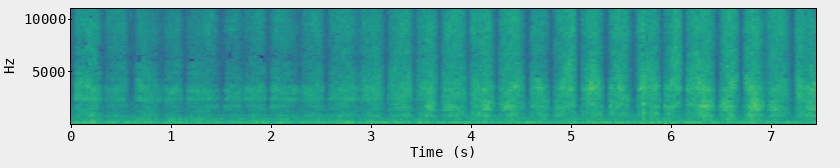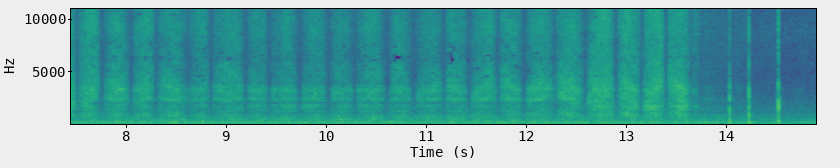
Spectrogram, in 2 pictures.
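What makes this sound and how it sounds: Fingernails scratch and rub back and forth across the cover of a purple-covered paperback book lying flat and solid, making a steady, rhythmic, bright scraping at nearly four strokes per second. Near the end the scratching stops, leaving a quieter hush broken by a few sharp clicks.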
